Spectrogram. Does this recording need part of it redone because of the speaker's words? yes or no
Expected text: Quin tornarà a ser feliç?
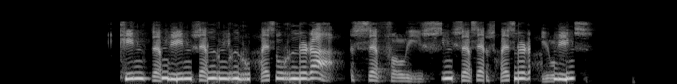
yes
